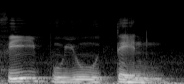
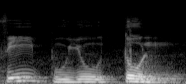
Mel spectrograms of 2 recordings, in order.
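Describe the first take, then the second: First: The second word ends with an 'in' sound. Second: The second word ends with an 'un' sound. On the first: The noun is in the genitive case after fi. The speaker calls it right. "Karenanya fi buyutin" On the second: The noun is in the nominative case. The speaker calls it wrong. "Tidak boleh kita baca fi buyutun, tidak boleh"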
